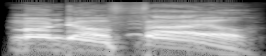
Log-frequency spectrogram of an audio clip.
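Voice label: spellcast effort; CorporateMundo; Character Voices - English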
